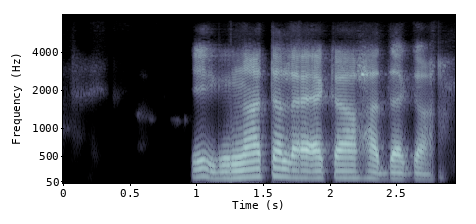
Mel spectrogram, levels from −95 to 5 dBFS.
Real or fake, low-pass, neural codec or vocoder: fake; 7.2 kHz; codec, 24 kHz, 0.9 kbps, WavTokenizer, large speech release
